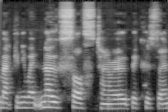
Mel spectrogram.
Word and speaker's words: Thoth: I've got a stunted Thoth behind me, and or Tot or Tote because they don't pronounce the H's.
